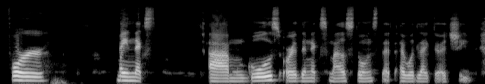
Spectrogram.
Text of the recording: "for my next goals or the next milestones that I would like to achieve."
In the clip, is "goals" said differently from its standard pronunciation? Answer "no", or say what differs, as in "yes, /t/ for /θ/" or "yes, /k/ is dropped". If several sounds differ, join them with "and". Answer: yes, /s/ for /z/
